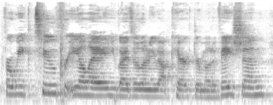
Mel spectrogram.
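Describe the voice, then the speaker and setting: A woman teacher speaks in a very high, squeaky chipmunk voice, as if on helium. The tone is bright and sharp. She guides a children's video lesson in a chatty, encouraging, informal way. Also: racing. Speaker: elementary school teacher.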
